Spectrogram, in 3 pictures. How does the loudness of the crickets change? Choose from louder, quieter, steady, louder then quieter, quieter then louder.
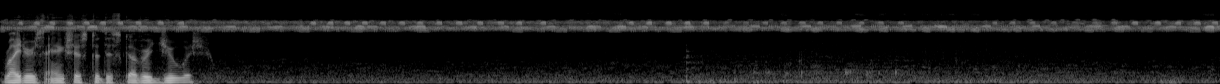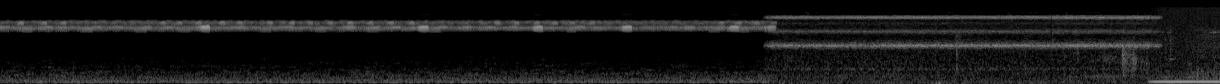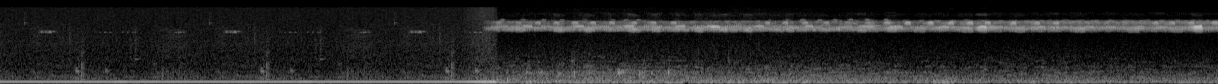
louder.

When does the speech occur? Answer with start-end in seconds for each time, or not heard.
0.0-2.0.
